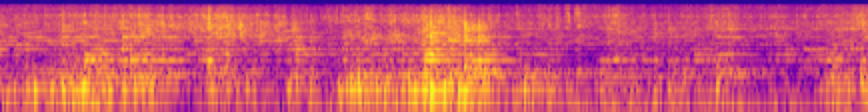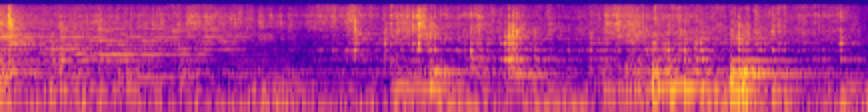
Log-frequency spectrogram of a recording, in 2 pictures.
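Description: Fingernails tap the dimpled inner surface and rim of a large, empty, hammered brass-colored metal bowl. Quick, light taps come in an uneven stream, each starting a soft metallic ring with a low hum and layered bright overtones that linger briefly between strikes. The overall sound stays quiet and shimmering throughout.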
